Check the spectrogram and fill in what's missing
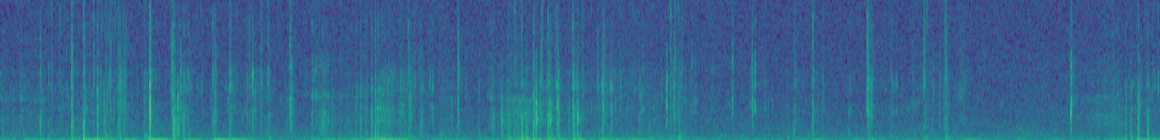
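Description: A solid pink bar of soap held in the hand is carved into facets with a utility-knife blade, scraping off chunks. Irregular crisp scrapes and bright clicks come through over a dull, low rumble, with a few louder cuts standing out among quieter shaving.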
